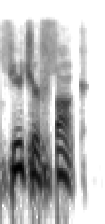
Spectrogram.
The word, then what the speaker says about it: Future Funk: I said it wrong. Future Funk. Future Funk.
